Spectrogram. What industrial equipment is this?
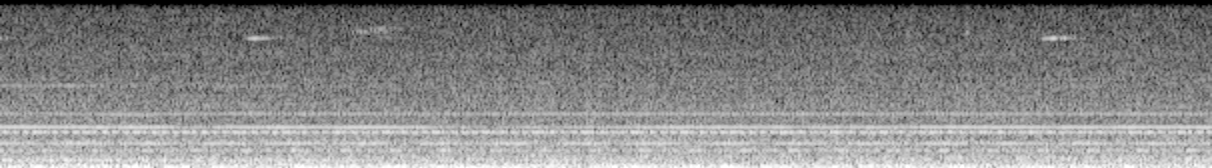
fan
